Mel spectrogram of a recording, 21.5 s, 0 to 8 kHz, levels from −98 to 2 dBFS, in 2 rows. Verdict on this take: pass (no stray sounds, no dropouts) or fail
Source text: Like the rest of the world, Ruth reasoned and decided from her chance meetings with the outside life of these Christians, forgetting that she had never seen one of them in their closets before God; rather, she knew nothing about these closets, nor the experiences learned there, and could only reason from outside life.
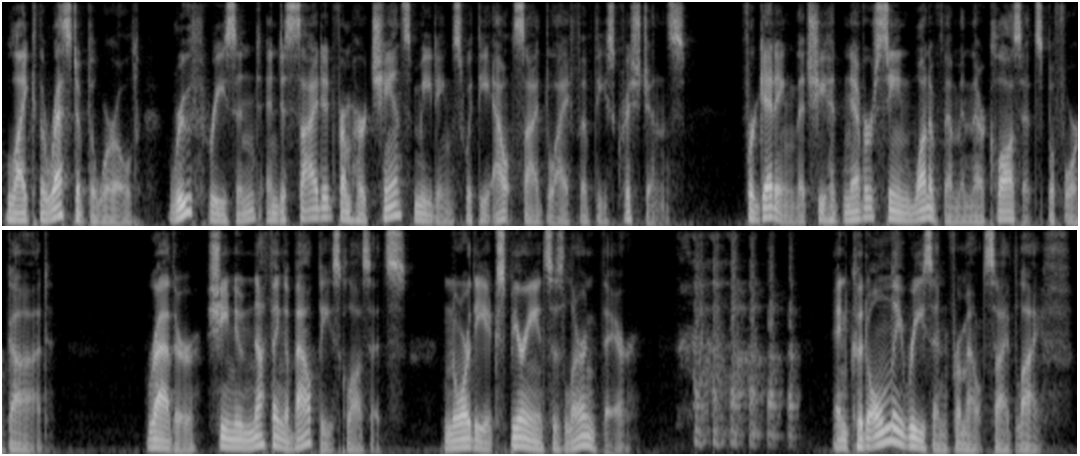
fail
